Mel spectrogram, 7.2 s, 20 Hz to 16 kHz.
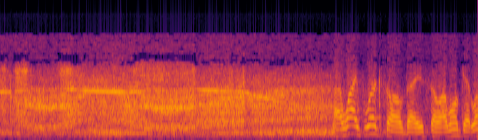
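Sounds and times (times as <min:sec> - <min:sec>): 
vacuum cleaner vacuuming cat lint off a carpet in a home: 0:00.0 - 0:05.1
speech: 0:05.2 - 0:07.1.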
